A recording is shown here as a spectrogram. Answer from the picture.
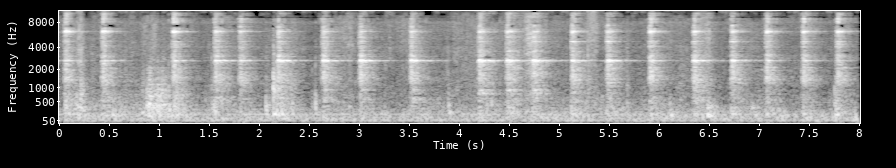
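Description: Metal tools banging on a metal pipe during a leaky-pipe repair: a steady run of clanks, about three or four a second, each with a ringing note.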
